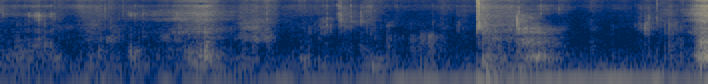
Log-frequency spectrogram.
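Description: Close-up mouth sounds of a person chewing, with a bite into a piece of food held in the hand about three and a half seconds in.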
